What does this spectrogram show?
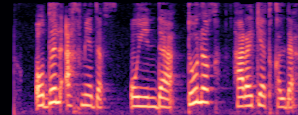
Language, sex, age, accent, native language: Uzbek, female, 18-24, Buxoro, Uzbek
